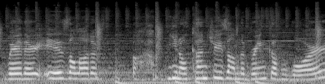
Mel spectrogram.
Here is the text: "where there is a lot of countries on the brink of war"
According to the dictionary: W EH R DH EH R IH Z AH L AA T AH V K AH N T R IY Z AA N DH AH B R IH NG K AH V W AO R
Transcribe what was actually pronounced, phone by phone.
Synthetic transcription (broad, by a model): W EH R DH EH R IH Z AH L AA T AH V K AH N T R IY Z N DH AH B R IH NG K AH V W AO R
